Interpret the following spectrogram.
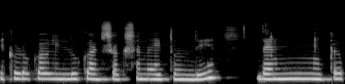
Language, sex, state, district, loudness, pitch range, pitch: Telugu, male, Telangana, Karimnagar, -18 LUFS, 240-260 Hz, 250 Hz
